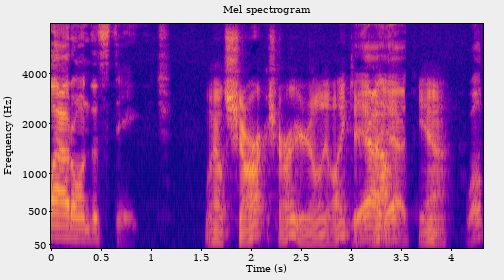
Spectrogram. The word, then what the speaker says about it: Shari: Shari like Starry. That's why she chose that handle.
